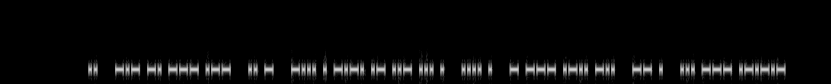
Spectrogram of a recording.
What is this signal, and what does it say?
Morse code, heard as a keyed tone, about 46 wpm, 700 Hz. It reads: I KNOW IT BECAUSE HE TOLD ME SO.
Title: Sentences from Top 1000 Words - Review Part 3 - 45wpm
